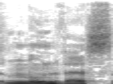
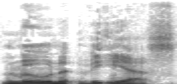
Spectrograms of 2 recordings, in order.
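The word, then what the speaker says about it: Moonves: according to CBS Corporation Les Moonis I don't know if I'm pronouncing that right but it's Moon VES so moon or so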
